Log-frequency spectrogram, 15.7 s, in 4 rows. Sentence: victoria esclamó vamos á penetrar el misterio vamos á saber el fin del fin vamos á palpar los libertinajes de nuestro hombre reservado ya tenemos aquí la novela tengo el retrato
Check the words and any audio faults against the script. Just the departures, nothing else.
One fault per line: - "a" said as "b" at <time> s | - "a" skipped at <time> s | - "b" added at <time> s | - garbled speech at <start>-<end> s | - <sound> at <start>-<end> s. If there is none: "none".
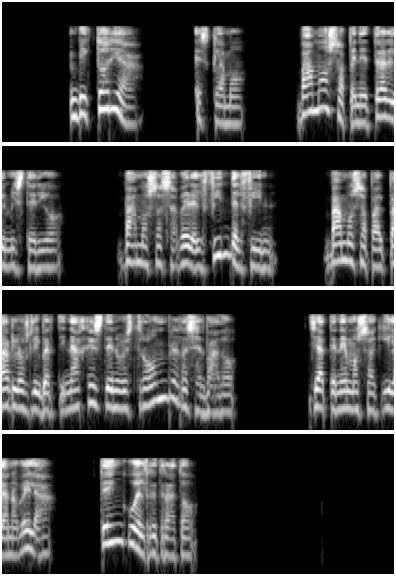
none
